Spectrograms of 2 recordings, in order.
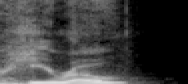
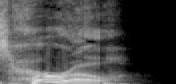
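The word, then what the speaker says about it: Herro: And the Heat have that guy, Tyler Hero. – Yes. – But it's spelled H-E-R-O. It's not Hero.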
